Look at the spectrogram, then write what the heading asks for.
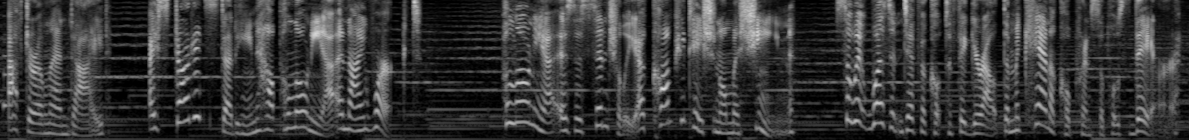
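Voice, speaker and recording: A woman's voice: fairly high pitch, big pitch swings, normal speed, a bit bright. A woman playing a proud, prickly mechanical puppet who explains things precisely and haughtily in a video game cutscene. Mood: proud, reflective. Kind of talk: scripted game cutscene acting. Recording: music behind the voice. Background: game soundtrack music.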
